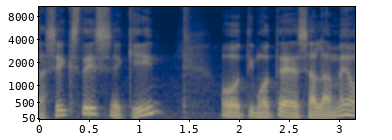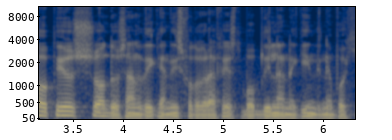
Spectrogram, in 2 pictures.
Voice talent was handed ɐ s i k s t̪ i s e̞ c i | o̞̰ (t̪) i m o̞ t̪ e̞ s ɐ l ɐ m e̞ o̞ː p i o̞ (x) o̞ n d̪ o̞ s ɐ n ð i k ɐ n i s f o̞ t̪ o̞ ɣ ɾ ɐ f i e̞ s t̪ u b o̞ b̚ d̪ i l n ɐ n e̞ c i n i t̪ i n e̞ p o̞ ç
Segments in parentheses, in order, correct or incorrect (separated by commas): correct, incorrect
